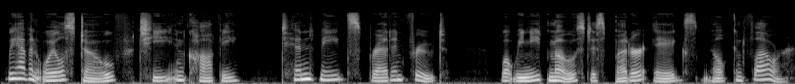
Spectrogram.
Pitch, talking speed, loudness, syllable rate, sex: 180 Hz, 175 wpm, -17 LUFS, 4.1 syllables/s, female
